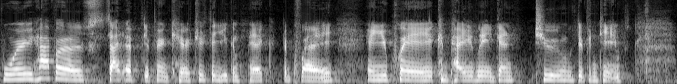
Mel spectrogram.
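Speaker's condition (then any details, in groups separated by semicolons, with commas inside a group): Deafness; uses American Sign Language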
